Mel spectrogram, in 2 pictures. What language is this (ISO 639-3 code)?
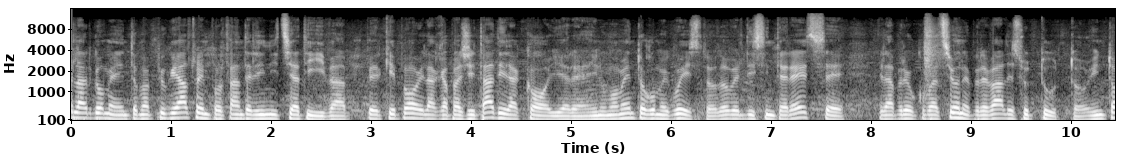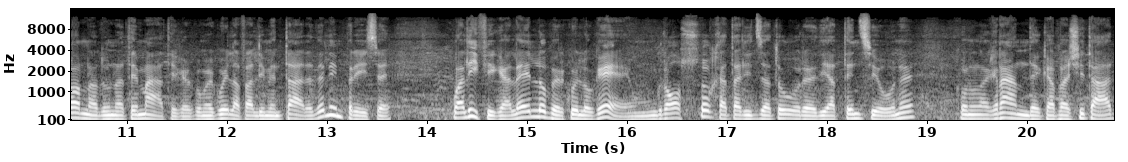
ita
